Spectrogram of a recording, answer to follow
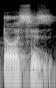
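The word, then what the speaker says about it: ptosis: हम क्या कहते हैं टसिस इसमें पी साइलेंट है ठीक है और यह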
